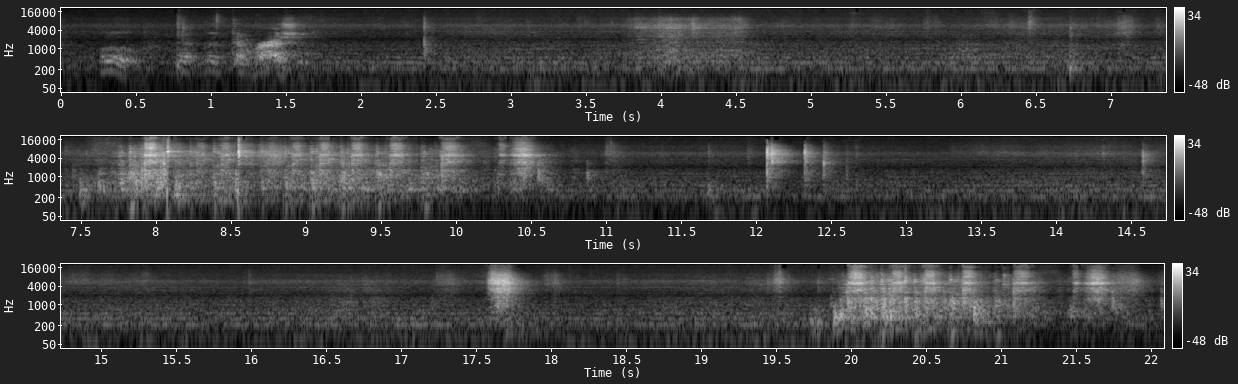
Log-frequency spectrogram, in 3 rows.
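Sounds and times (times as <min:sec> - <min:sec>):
engine cranking clatter: 0:07.4 - 0:10.8, 0:19.8 - 0:22.0.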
